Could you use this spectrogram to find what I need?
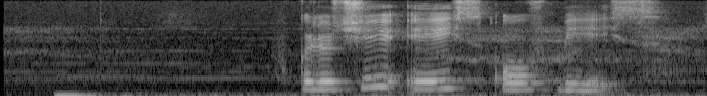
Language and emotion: Russian, neutral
